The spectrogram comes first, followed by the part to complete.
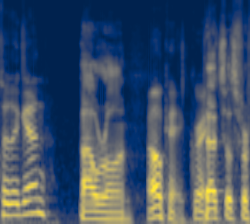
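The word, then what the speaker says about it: bodhrán: b o d h r a n and pronounce it again Bon okay great that's just for fun to confuse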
